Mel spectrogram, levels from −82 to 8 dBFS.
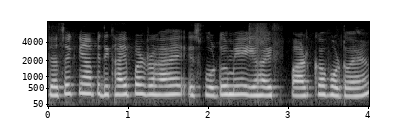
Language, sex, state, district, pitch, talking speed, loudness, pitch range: Hindi, female, Uttar Pradesh, Etah, 290 Hz, 255 wpm, -14 LUFS, 270-295 Hz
